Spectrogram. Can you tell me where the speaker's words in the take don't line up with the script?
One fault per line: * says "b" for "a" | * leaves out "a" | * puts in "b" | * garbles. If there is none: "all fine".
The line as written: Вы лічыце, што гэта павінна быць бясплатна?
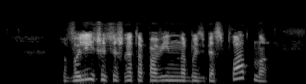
* leaves out "што"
